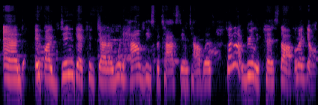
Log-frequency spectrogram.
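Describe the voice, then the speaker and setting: A woman's voice: a little high, fairly quick, pushed and bright, slight background noise, low-quality recording. A young woman talking to camera in an unscripted personal monologue, rambling with many restarts and fillers. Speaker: vlogger.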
